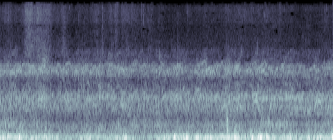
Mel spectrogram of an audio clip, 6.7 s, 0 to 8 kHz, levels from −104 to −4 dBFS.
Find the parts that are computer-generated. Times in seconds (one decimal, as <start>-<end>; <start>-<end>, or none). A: none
